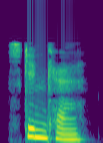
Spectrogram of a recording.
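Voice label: "skincare" British; Business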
